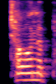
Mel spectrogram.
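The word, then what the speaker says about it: Tonopah: want to forget you you did pronounce tone up correctly when it is tonipah yeah oh cool all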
